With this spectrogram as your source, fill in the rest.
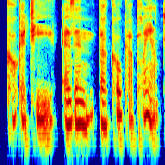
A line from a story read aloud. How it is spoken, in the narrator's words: whispered in my ear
